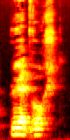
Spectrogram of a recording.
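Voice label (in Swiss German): "bluetwurscht", Alsatian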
